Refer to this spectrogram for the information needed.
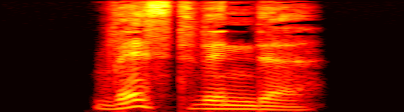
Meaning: nominative/accusative/genitive plural of Westwind
- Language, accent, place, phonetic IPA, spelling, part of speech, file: German, Germany, Berlin, [ˈvɛstˌvɪndə], Westwinde, noun, De-Westwinde.ogg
